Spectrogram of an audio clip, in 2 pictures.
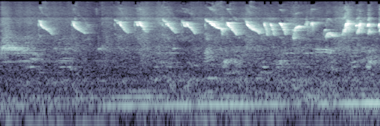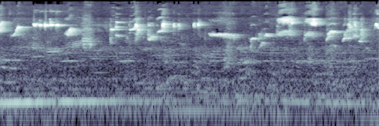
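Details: Small-caged white-eye keeps up an eager song of rapid, thin, high chirps and downward slurs, with a low steady hum underneath.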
